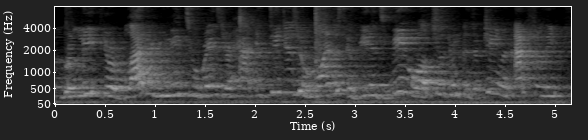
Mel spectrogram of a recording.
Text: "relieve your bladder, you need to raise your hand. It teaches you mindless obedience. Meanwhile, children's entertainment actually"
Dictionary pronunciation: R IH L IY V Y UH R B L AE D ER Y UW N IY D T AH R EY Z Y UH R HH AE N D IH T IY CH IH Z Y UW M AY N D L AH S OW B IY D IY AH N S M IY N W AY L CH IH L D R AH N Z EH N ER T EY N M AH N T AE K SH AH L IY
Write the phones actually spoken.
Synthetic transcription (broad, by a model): R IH L IY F Y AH R B L AE D ER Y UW N IY D T AH R EY Z Y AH R HH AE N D IH T IY CH IH Z Y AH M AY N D AH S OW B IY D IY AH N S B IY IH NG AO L CH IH L D R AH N EH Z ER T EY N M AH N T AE K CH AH L IY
